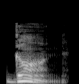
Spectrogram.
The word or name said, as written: gone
